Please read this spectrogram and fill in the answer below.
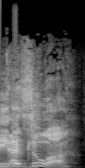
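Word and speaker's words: Odighizuwa: So the Cowboys are signing their defensive tackle, Agadazua. I always mess that name up. – Jesus, David. – Odigizua. – Odigizua. Yep.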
